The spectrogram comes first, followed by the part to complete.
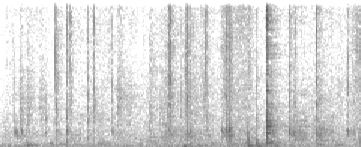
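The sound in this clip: The back of a spoon smoothing cake batter in a glass dish makes faint, irregular clicks, taps and soft scrapes, with one sharper knock.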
